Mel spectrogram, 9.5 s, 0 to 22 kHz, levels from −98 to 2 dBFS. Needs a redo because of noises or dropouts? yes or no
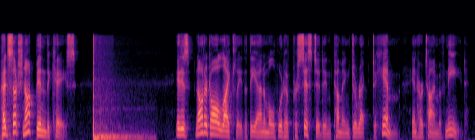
yes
